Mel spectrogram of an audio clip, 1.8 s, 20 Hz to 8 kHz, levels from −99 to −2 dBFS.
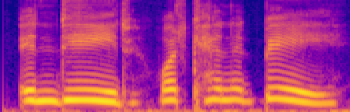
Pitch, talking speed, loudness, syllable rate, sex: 230 Hz, 170 wpm, -15 LUFS, 4.0 syllables/s, female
